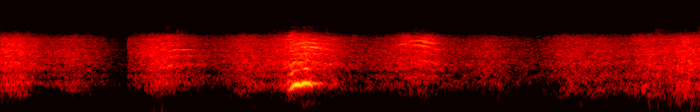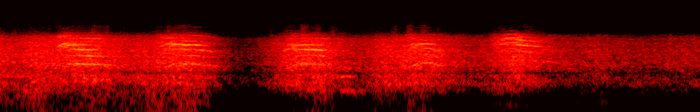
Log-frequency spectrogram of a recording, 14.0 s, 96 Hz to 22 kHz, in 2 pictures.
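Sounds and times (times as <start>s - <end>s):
cat meowing: 7.6s - 9.2s, 11.1s - 12.6s.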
